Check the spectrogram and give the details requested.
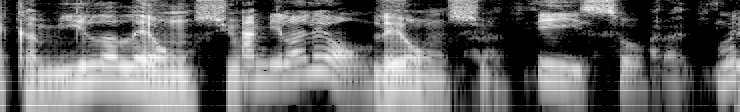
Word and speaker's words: Leoncio: É Camila Leôncio? Camila Leôncio. Leôncio. Maravilha. Isso. Maravilha. Muita Perfeito. gente coloca o acento, mas não tem acento. É Leôncio sem acento. Pronto. Então, já puxando aqui, Camila Leôncio, fala para nós, para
